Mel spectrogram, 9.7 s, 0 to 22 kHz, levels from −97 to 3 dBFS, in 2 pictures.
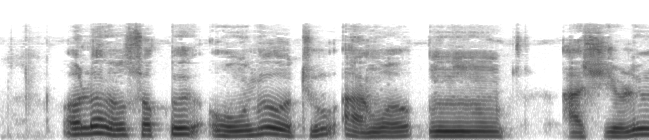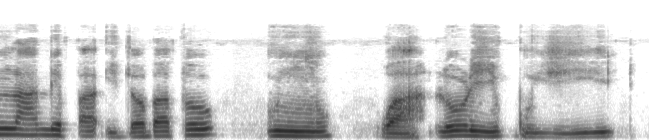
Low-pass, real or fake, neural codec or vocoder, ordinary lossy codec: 10.8 kHz; fake; codec, 24 kHz, 0.9 kbps, WavTokenizer, medium speech release version 2; none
